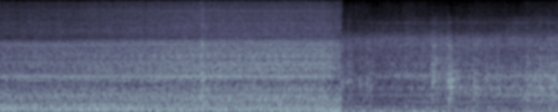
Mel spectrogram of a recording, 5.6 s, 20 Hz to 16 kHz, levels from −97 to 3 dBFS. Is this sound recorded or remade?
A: recorded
